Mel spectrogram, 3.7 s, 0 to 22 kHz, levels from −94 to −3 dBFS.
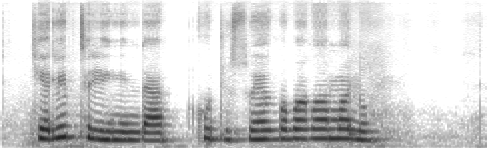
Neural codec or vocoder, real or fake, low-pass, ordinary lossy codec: codec, 44.1 kHz, 2.6 kbps, SNAC; fake; none; none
